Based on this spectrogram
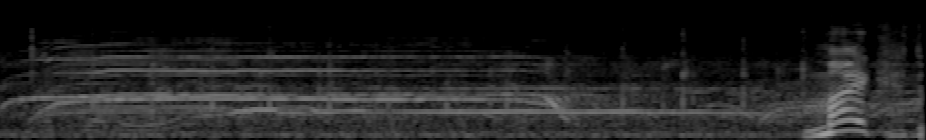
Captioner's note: crowd Cheering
